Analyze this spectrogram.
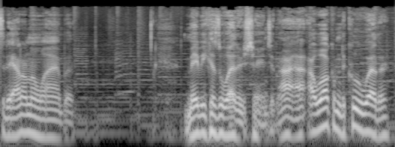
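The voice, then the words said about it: Rough, hoarse voice. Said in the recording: “My voice is a little rough today, a little hoarse”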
